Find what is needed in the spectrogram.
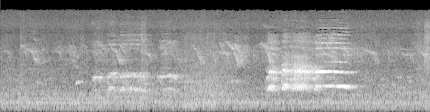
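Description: A rooster crowing twice: a fainter crow about two seconds in, then a louder, longer crow from about five and a half seconds in.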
